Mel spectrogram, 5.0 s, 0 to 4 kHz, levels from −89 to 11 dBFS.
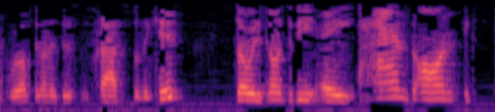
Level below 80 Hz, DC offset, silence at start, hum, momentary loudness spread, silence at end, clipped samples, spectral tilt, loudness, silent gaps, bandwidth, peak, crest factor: -60 dBFS; under 0.1%; 0.05 s; none; 11 LU; 0.25 s; under 0.1%; -7.5 dB/octave; -26 LUFS; none; 3.7 kHz; -10 dBFS; 16 dB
